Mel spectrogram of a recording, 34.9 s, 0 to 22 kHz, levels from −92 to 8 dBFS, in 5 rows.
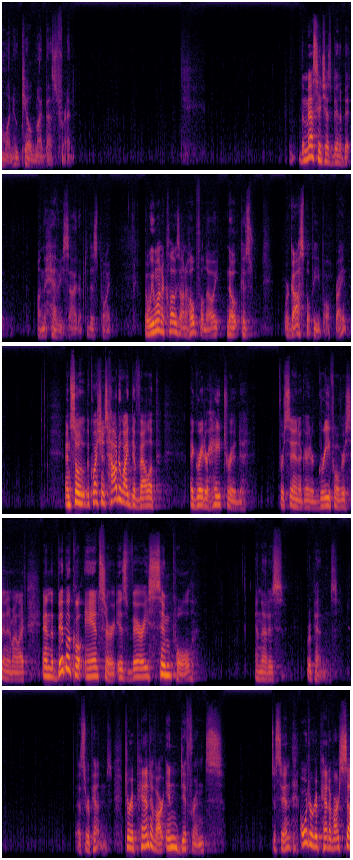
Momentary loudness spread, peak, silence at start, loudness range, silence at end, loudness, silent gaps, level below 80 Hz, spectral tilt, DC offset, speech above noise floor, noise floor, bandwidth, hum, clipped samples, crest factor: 19 LU; -6 dBFS; 0 s; 14 LU; 0 s; -29 LUFS; none; -88 dBFS; -4.5 dB/octave; under 0.1%; 38 dB; -67 dBFS; over 20 kHz; none; under 0.1%; 24 dB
